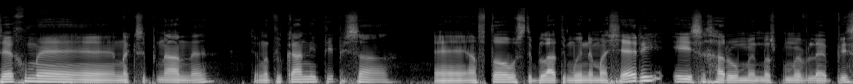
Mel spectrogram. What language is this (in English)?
Greek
